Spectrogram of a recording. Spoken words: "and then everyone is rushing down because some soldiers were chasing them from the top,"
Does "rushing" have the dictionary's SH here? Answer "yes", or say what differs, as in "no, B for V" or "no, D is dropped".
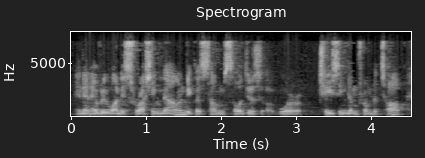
yes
